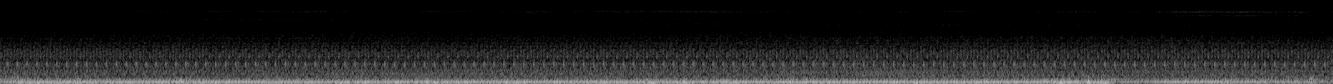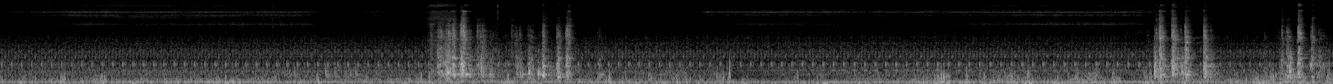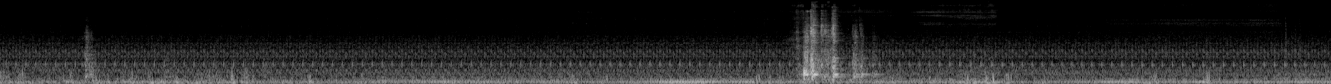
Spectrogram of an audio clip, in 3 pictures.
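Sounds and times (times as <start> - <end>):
engine idling: 0.0 - 39.9.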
